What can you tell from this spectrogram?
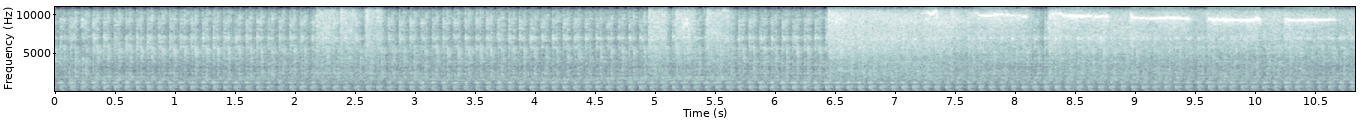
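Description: An air compressor runs steadily with a fast pulsing throb. A gravity-feed spray gun hisses in two short bursts, then sprays continuously from about two-thirds of the way through, laying on paint.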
